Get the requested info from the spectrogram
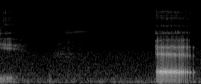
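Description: A pause in a man's speech, broken near the end by one short, rough vocal sound, a throaty noise rather than a word.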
